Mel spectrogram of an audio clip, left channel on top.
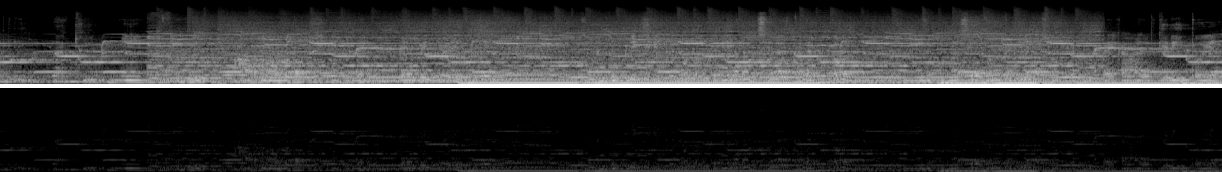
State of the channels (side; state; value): right; quieter; 35.8 dB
